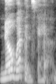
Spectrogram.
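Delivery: ordinary delivery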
